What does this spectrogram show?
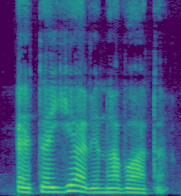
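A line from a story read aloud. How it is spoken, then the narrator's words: Mournful solemn sigh. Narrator (Russian): вздохнула мать с той же скорбной торжественностью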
